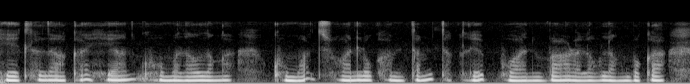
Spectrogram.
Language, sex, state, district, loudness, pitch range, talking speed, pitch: Mizo, female, Mizoram, Aizawl, -13 LUFS, 185-200 Hz, 175 wpm, 190 Hz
